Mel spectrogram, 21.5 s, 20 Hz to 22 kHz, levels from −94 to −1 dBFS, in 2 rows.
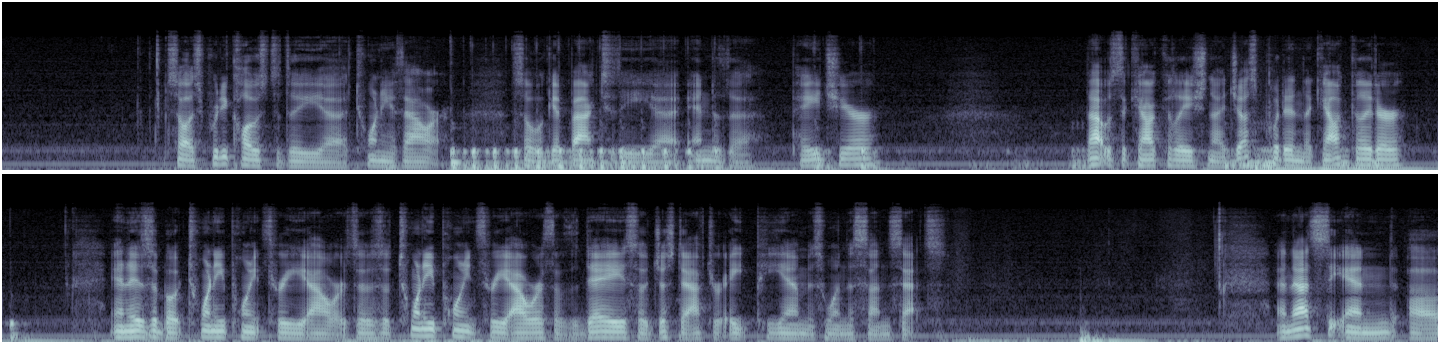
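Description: No technical faults can be heard anywhere in the audio. Nothing in the signal breaks, drops out or changes character from the first moment to the last.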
